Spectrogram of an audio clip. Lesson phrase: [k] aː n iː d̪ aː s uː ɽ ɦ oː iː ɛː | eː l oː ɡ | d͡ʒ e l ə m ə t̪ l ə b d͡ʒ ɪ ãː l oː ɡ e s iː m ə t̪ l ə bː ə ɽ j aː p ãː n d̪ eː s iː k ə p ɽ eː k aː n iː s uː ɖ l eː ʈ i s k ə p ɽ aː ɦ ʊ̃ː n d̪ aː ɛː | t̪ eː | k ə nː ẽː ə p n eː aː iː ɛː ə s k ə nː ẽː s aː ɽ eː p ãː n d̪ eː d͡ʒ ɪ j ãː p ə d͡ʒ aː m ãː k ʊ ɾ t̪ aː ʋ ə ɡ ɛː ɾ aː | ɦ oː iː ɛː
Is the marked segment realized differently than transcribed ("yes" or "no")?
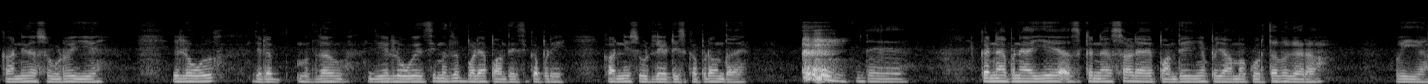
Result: no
